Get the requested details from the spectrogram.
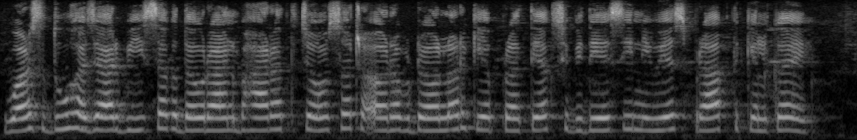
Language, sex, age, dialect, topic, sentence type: Maithili, female, 25-30, Eastern / Thethi, banking, statement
